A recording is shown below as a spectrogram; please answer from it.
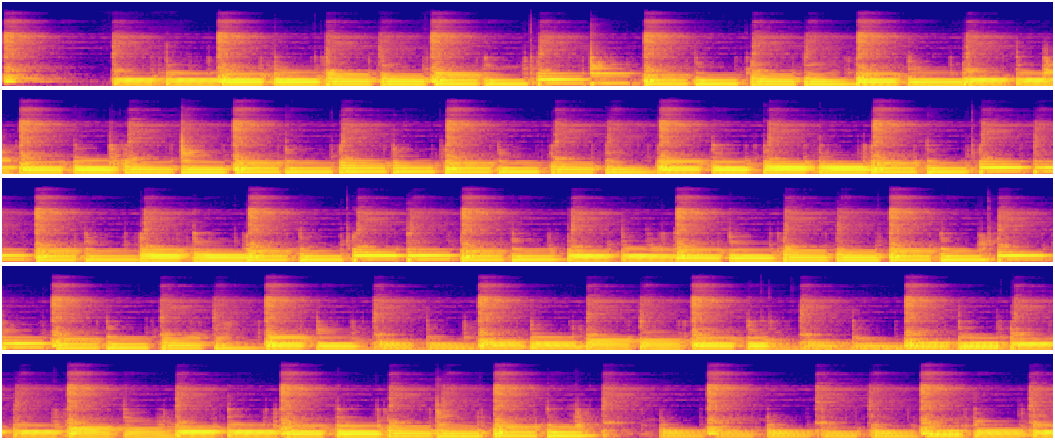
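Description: Bass ukulele playing an even, straight-feel bass line over a drum machine's straight rock beat, with regular cymbal ticks keeping time.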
